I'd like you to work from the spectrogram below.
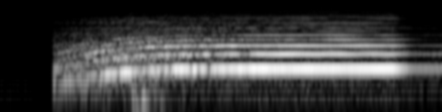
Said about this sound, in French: Sur cette place d'Arras, les sirènes de la ville retentissent à la mémoire de Dominique Bernard.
